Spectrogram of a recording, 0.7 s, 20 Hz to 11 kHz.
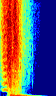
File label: bullet light ballistic flesh; Titanfall 2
